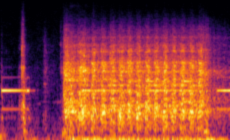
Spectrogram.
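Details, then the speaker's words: Ford Focus crank no start with new plugs, wires and ignition coil already fitted; engine cranks at even rhythm about four beats a second without catching. Spark confirmed present. "as we can clearly see spark is not the problem with this car"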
